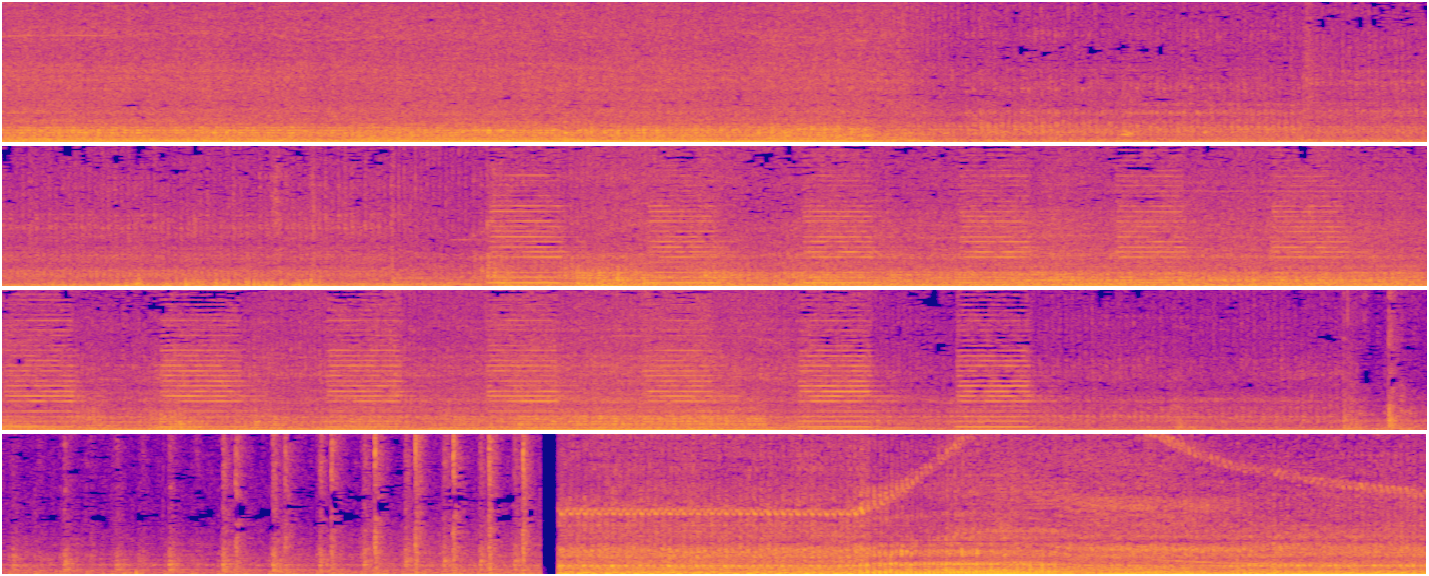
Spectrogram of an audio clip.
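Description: Edited-in vehicle sound effects. A steady low engine hum plays for the first few seconds. Later come a run of evenly spaced beeps, a quick series of rapid clicks, and rising and falling whistle-like tones near the end.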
